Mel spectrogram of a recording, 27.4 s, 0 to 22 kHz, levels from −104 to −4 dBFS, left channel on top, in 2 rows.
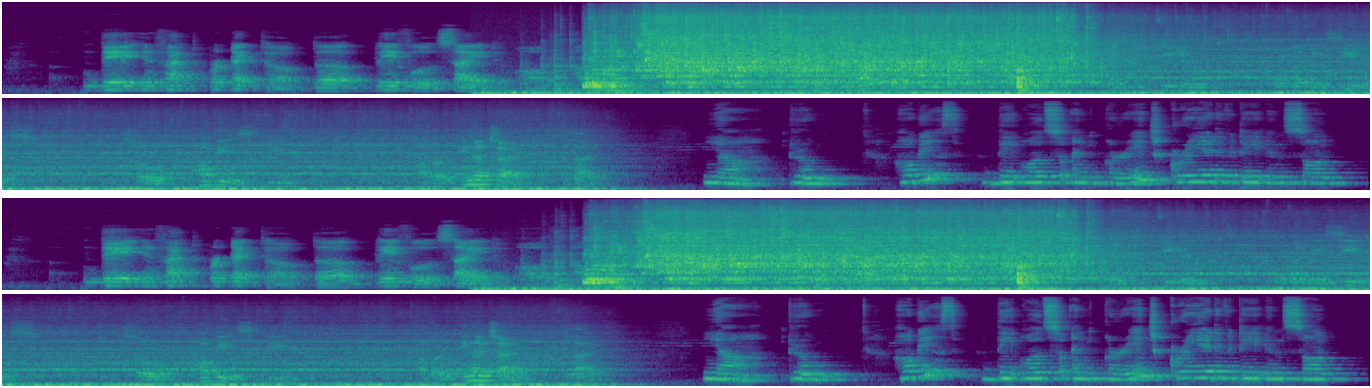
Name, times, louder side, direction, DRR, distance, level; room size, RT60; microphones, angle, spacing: voice 1, 0.8-1.8 2.1-3.5 3.7-6.4 8.1-9.7 10.0-10.7 11.0-12.0 12.7-14.1 14.9-16.5 17.8-19.9, equal, 5° left, -11 dB, 1.2 m, -44 dB
Toilet flush, 4.8-19.5, left 1 dB, 60° left, 0.5 m, -31 dB
voice 2, 20.7-21.3 21.6-22.0 22.6-23.2 23.5-26.9, right 1 dB, 75° right, 0 dB, 0.6 m, -42 dB
2.4 x 2.2 x 2.3 m, 0.71 s
head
